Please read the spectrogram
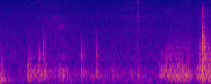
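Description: Light clicks and rubbing from hands handling small pickup wiring parts against an acoustic guitar, with a sharper click at the end.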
